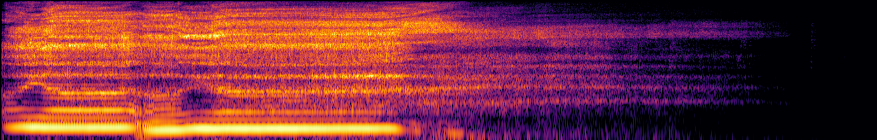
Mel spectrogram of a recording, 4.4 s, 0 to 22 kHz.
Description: E-CROON 3050.wav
